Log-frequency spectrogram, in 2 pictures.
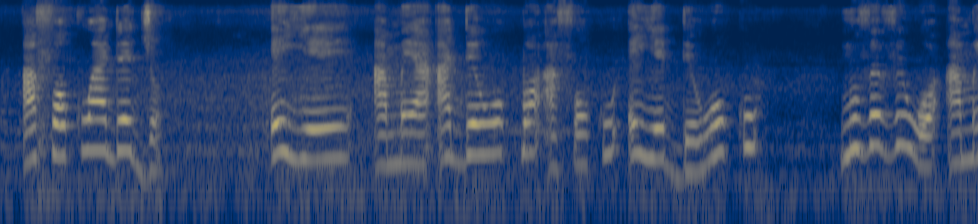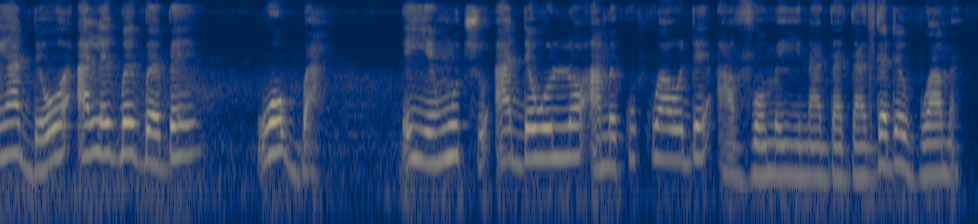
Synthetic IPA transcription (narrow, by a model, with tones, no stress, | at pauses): a˨fɔ˨ku˦a˨ɖe˦d͡ʒɔ˨ | e˦je˦a˨me˨a˨ʔa˨ɖe˦wo˦k͡pɔ˦ʔa˨fɔ˨ku˦e˦je˦ɖe˨wo˦ku˦ | nũ˦ve˦vi˦wɔ˨ʔa˨me˨a˨ɖe˨wo˦ʔa˨le˦ɡ͡be˦ɡ͡be˨be˦ | wʔo˦ɡ͡ba˨ | e˦je˦ŋũ˦t͡ʃu˨ʔa˨ɖe˦wo˦lɔ˦ʔa̰˨me˨ku˦ku˦a˨wo˦ɖe˦ʔa̰˨vɔ˨me˨ji˨nã˨d̪a˨d̪a˨ɡe˦ɖe˦βu˨a˨me˨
